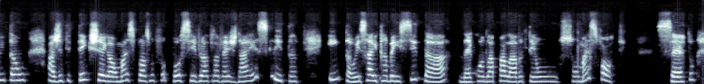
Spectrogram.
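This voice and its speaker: Brazilian lady teaching kids grammar, patient and sweet, breathy, kinda muffled dead-dry audio. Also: mid-range voice, a little mellow, no echo. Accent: Brazilian Portuguese. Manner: patient, addresses pupils with diminutives and "my love"; answers her own rhetorical questions. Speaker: primary school teacher. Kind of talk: remote lesson over slides.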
